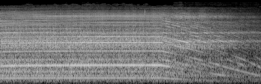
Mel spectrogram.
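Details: Stock Ambiano cordless hand mixer with stock beaters and no ventilation holes, running unloaded: a very high, steady motor whine that drops away as it spins down, far too fast for the lowest setting; excessive unloaded speed.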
